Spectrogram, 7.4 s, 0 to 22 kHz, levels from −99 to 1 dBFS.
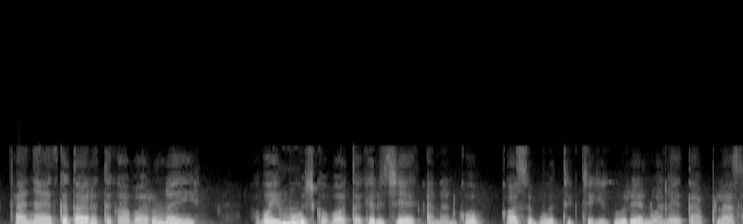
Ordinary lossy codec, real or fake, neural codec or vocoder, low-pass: AAC, 24 kbps; real; none; 19.8 kHz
